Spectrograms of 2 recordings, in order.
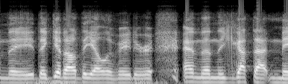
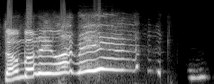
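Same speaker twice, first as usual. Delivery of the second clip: high, loud cry to be let in; hammed-up pleading shout; mock desperate yell; 6 dB louder than usual. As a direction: wail it like someone locked out. Imitates locked-out Louis yelling.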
